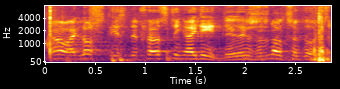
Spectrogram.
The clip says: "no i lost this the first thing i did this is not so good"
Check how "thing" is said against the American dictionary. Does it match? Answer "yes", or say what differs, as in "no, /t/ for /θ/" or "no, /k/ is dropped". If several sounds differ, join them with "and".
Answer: yes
